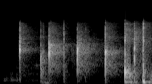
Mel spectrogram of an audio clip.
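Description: A brief burst of applause: a handful of sharp, separate hand claps in a loose, uneven rhythm, moderately loud, with no voices over them.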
